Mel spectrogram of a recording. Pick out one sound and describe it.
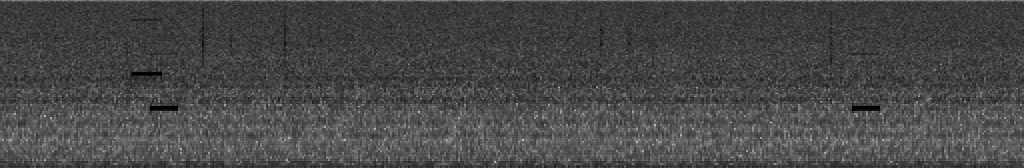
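An electronic game tone beeps briefly.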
